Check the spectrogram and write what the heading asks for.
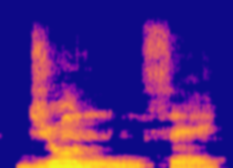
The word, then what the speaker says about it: Giunse: more Italian first word June say so if you notice this the G is soft the eye is a semi vowel the N goes into the S June say the e is closed next word I'll feel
